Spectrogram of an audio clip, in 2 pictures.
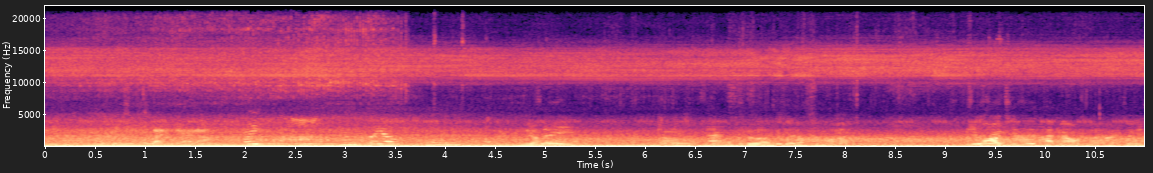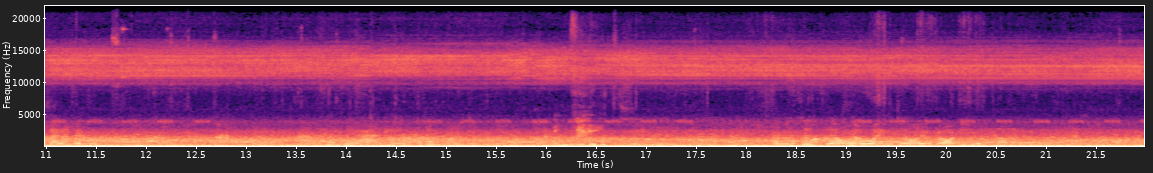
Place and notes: The airport at night, Traffic Sound, Binaural recordings, Zoom H4n+ Soundman OKM II
Taipei City, Taiwan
